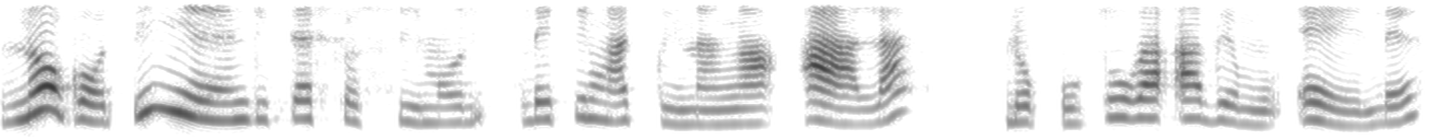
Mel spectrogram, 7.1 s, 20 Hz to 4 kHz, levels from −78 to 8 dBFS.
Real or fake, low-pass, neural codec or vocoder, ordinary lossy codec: fake; 3.6 kHz; codec, 24 kHz, 1.2 kbps, DualCodec; none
